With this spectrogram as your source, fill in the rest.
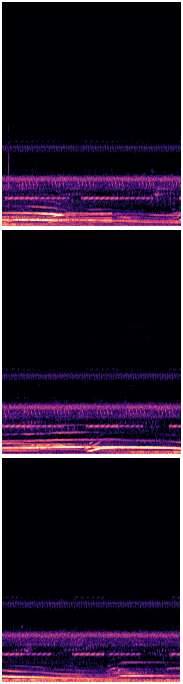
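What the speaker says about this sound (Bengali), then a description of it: "একপাল শিয়াল চিৎকার করে উঠল" A pack of jackals howling at night as an audio drama effect, several long wavering, overlapping howls rising and falling together over a steady background hum.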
